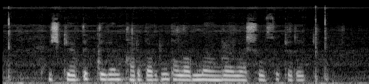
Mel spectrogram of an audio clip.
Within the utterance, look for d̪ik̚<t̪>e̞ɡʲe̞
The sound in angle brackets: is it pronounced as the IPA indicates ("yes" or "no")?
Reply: no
